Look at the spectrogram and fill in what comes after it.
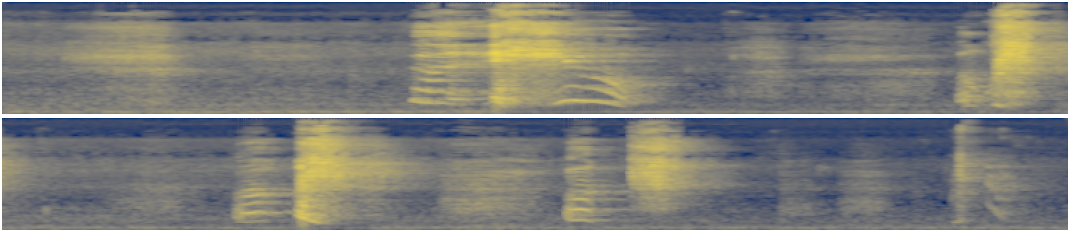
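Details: Sneezing attack with nose blowing and some coughing: a run of about five sharp, explosive sneezes a few seconds apart over ten seconds; sneezing fit.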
